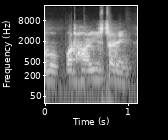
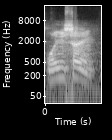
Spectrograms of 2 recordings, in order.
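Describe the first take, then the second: First: Each word is said fully and separately. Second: The words are said fast and run together. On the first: "They're not gonna say" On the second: "They say"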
